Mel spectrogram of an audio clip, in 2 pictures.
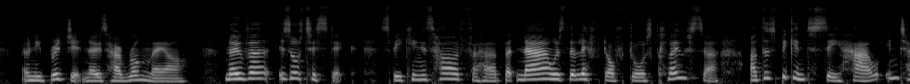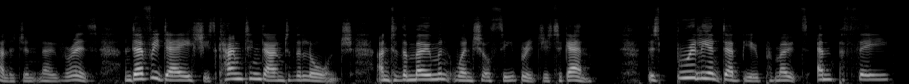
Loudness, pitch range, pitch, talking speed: -31 LUFS, 175-245 Hz, 200 Hz, 175 wpm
